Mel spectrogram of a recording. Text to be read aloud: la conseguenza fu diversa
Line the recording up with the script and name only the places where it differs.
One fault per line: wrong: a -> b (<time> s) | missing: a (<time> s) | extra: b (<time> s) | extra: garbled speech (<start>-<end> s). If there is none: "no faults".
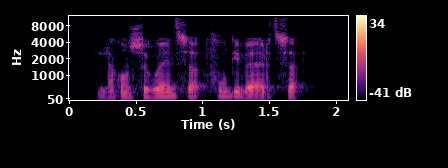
no faults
